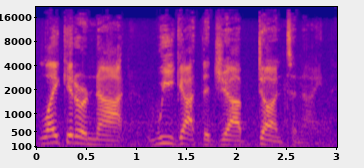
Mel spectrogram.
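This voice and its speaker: A man's voice: medium pitch, sing-song, a little slow, background noise. A man playing a vain, dismissive, self-serving wrestler in scripted video game dialogue. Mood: boastful. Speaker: professional wrestler.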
